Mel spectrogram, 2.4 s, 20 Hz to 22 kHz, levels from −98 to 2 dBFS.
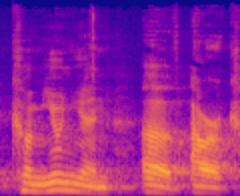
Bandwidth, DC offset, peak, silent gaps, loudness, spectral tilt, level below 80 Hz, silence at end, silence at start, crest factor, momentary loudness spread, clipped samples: over 20 kHz; under 0.1%; -4 dBFS; none; -23 LUFS; -5.5 dB/octave; -74 dBFS; 0 s; 0 s; 20 dB; 8 LU; under 0.1%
